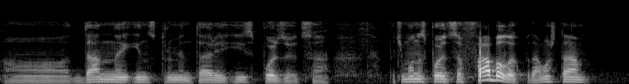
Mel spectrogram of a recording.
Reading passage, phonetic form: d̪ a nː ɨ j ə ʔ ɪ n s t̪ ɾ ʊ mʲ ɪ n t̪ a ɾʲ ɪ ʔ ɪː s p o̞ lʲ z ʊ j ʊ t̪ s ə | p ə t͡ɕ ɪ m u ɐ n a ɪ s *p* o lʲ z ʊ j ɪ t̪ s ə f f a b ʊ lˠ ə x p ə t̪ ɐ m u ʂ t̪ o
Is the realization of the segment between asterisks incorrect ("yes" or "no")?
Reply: no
